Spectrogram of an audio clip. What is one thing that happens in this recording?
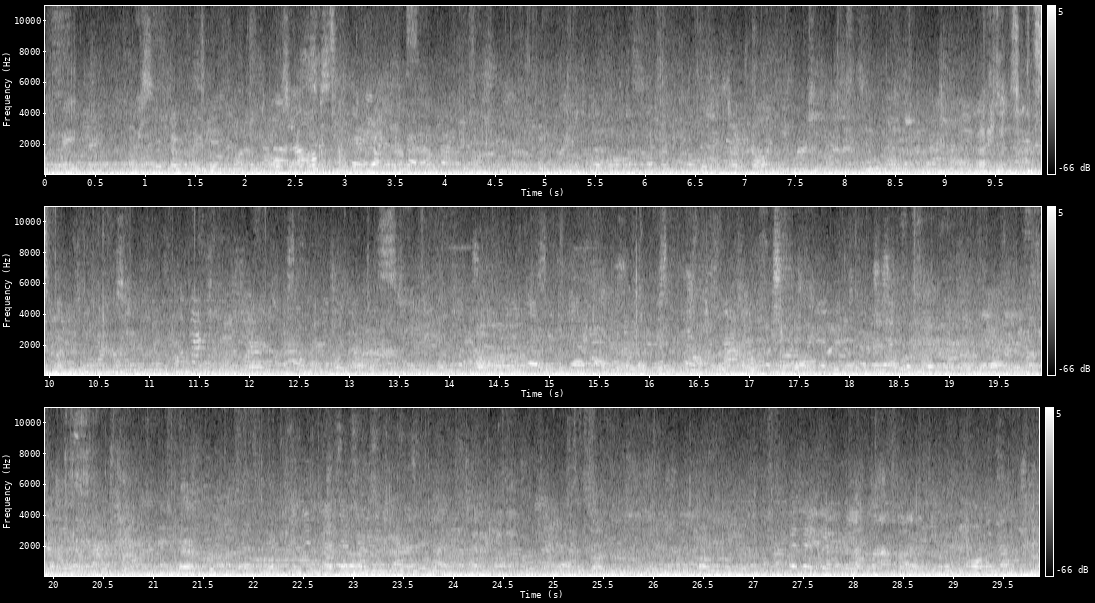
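A crowd of people chatter in a busy open square.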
